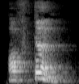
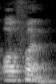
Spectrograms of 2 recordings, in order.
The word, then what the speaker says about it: often: OFTEN, ऑफ्टन और ऑफन, ऐसा confuse होता है। ऑफन और ऑफ्टन दोनों भी सही है, लेकिन ऑफ्टन ये अमेरिकन इंग्लिश में बोला जाता है और ब्रिटिश और इंडियन इंग्लिश में यूजुअली ऑफन। ये ट साउंड यहां पे साइलेंट है।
